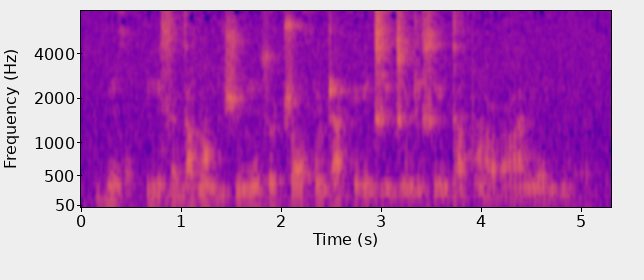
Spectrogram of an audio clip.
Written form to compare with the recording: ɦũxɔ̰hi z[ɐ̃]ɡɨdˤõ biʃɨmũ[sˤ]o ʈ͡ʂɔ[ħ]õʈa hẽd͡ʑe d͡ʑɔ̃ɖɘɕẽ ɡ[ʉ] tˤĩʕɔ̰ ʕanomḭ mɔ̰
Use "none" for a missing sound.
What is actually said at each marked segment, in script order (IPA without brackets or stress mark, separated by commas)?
ɐ, s, x, ɨ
